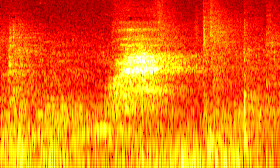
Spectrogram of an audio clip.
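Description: A man exhales sharply.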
